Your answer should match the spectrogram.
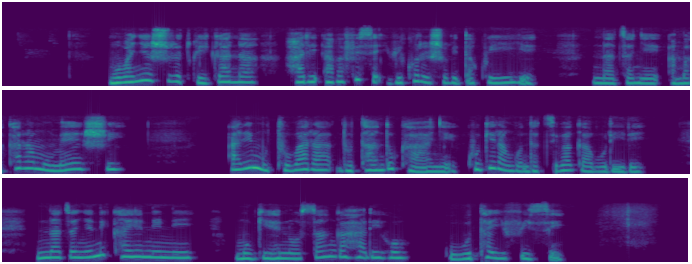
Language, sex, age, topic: Rundi, female, 25-35, education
